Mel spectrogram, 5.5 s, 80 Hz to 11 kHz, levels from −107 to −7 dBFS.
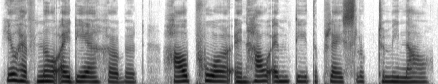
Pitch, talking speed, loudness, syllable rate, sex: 185 Hz, 175 wpm, -19 LUFS, 4.4 syllables/s, female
